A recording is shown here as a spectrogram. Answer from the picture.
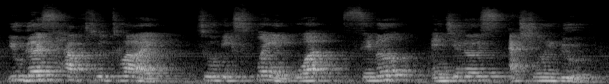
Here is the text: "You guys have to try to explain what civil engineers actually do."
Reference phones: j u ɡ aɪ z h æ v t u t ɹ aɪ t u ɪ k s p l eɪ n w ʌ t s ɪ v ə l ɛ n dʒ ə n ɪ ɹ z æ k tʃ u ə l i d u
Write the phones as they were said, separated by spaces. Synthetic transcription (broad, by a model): j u ɡ aɪ s h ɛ f t u t ɹ aɪ t u ɪ k s p l eɪ n w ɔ t s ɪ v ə l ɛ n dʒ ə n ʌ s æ k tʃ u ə l i d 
